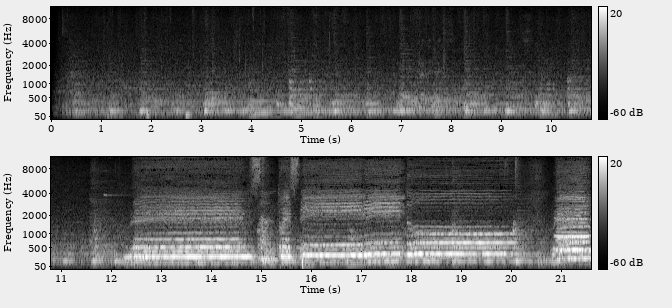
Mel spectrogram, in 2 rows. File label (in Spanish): voces; ven santo espiritu; misas 2012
